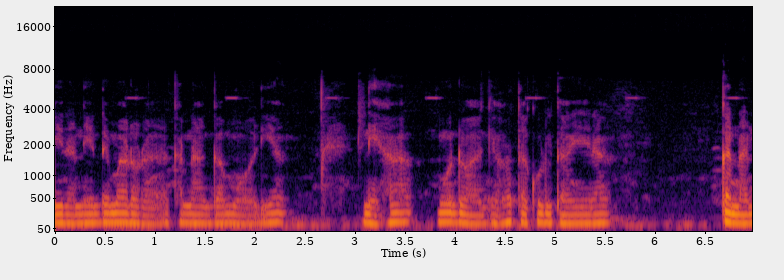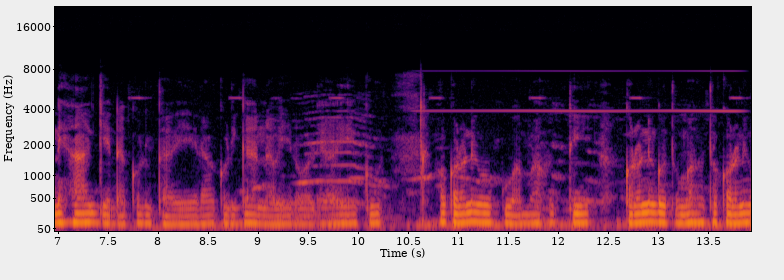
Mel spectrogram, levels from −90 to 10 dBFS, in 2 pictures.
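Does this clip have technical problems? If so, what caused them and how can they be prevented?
Yes. From 10.47 s to the end of the speech clip, a thin, steady feedback whistle sits at 3.9 kHz, well below the speech and slowly swelling and fading in level. The likely cause is a loudspeaker-to-microphone loop held right at its feedback threshold, so one frequency keeps ringing without building up. Unlike a full feedback howl, it never builds into a howl, and unlike mains hum, it is a single high tone with no low harmonic series. To prevent it, lower the monitor gain, move the microphone away from or off-axis to the loudspeaker, or notch out 3.9 kHz.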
